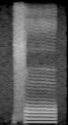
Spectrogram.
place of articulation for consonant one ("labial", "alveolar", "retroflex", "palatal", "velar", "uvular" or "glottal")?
alveolar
